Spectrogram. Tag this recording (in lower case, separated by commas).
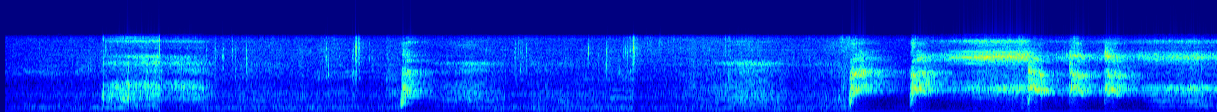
dog, inside a small room, domestic animals, animal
